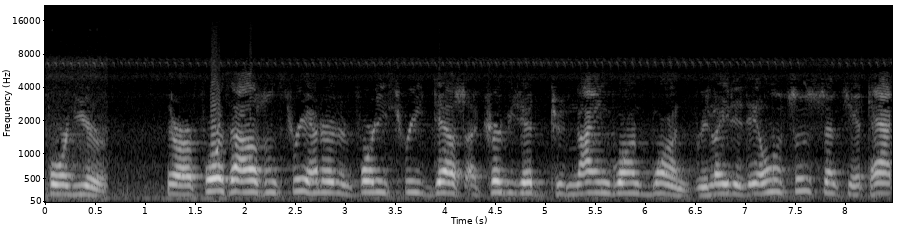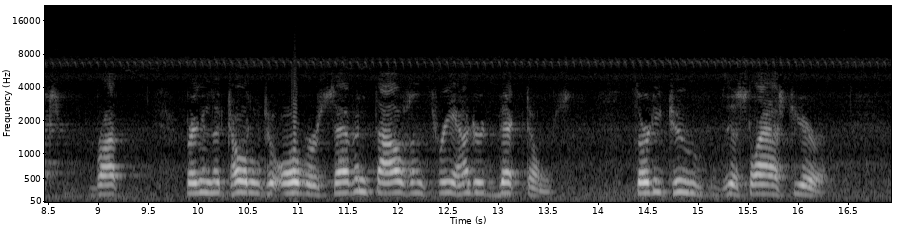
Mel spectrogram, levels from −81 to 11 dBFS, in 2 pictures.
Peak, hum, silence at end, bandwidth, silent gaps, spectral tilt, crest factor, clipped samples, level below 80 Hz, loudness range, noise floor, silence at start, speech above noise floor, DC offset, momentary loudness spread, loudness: -4 dBFS; none; 0.65 s; 7.6 kHz; none; -6.5 dB/octave; 16 dB; under 0.1%; -62 dBFS; 5 LU; -51 dBFS; 0 s; 30 dB; under 0.1%; 11 LU; -21 LUFS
